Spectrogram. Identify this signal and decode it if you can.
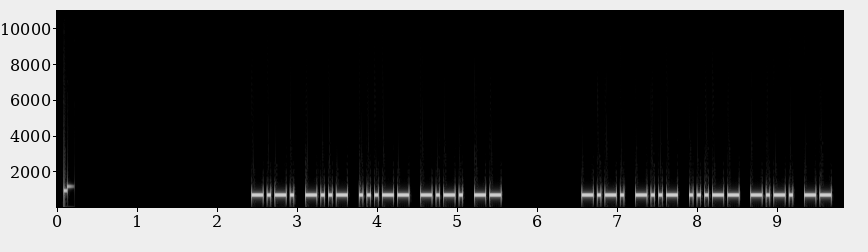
Morse code, heard as a keyed tone, about 25 wpm, 700 Hz. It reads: CX3CM CX3CM
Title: DXCC-100 Call Signs - 5 Characters - Repeated 3x - 25wpm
